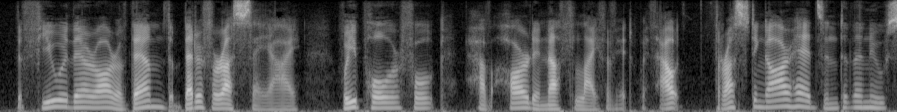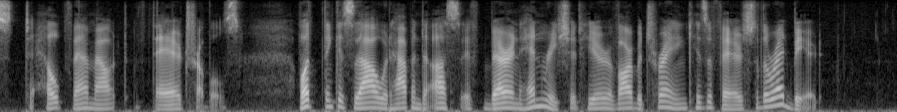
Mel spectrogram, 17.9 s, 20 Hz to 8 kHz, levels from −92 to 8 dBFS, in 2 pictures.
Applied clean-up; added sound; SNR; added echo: none; none; none; none.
